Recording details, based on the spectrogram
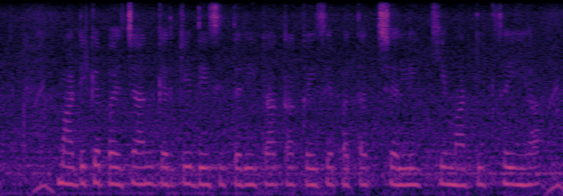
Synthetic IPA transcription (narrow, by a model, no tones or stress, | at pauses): maːʈɪkapɛɦt͡ʃaːnkɐɾked̪eːsit̪ɐɾiːkakakɐisepɐt̪at̪t͡ʃɐlikimaːʈɪksɐiɦaː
